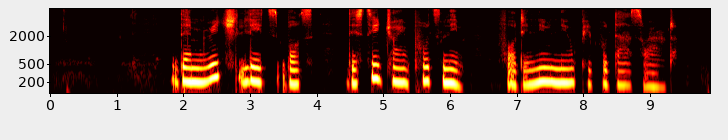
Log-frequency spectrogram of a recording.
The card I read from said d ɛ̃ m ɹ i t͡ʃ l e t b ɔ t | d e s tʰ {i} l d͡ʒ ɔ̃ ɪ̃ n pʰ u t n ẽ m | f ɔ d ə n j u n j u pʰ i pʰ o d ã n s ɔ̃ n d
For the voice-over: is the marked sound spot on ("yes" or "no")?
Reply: yes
